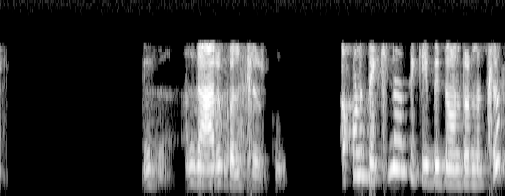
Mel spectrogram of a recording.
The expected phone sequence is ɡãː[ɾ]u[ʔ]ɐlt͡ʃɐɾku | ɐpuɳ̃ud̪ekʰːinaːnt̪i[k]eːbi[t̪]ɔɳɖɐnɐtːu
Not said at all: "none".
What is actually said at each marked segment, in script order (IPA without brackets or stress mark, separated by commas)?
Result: ɾ, k, k, d̪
